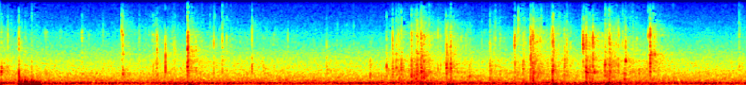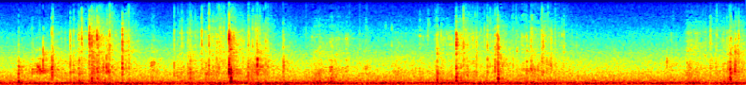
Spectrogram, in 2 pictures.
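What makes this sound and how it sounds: A dry, solid black bar of soap is held in the hand and shaved with a yellow utility knife blade, giving a steady run of soft, crisp scraping and ticking crackles with brighter bursts. A faint low hum sits under the quiet shaving throughout.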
